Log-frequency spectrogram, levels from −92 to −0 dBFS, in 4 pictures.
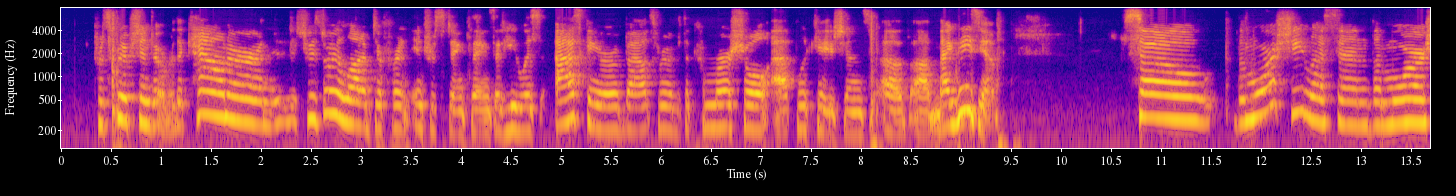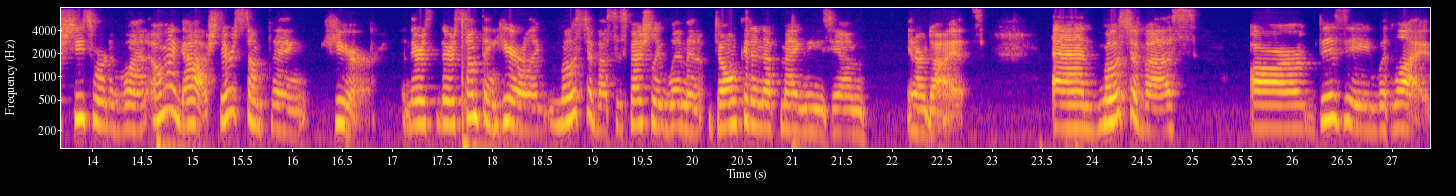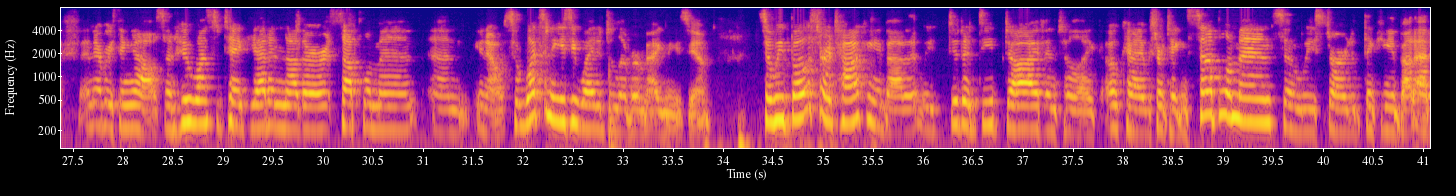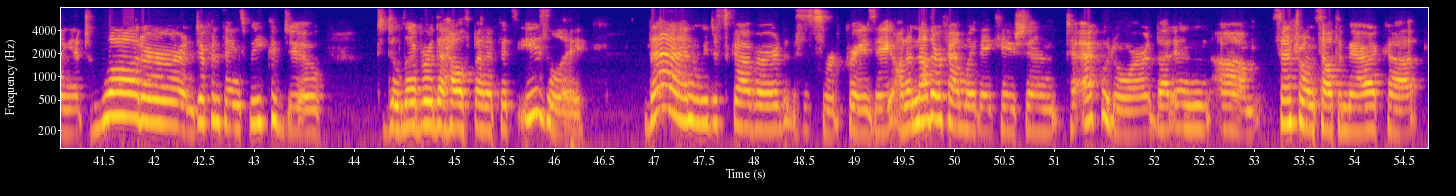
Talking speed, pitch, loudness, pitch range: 170 wpm, 225 Hz, -14 LUFS, 205-265 Hz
